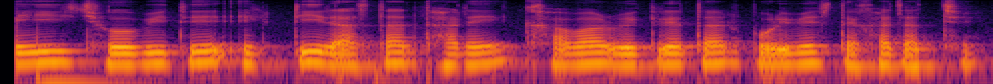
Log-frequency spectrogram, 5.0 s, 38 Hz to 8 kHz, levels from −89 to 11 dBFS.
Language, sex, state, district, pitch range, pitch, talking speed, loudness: Bengali, male, West Bengal, Cooch Behar, 135-145 Hz, 140 Hz, 120 wpm, -15 LUFS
